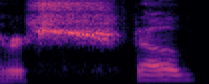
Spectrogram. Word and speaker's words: Hirschfeld: The characters in this book, the primary character, Bertie, is a trans man who works for the Institute, is assistant to Dr. Hirschfeld. And I'm good. Am I saying that right? I apologize. Oh, yep. Dr. Magnus Hirschfeld.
